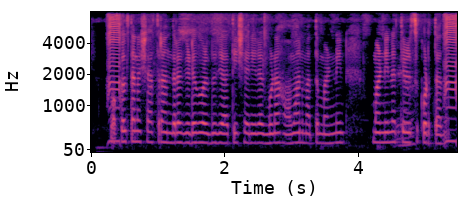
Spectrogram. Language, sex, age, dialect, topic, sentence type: Kannada, female, 18-24, Northeastern, agriculture, statement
